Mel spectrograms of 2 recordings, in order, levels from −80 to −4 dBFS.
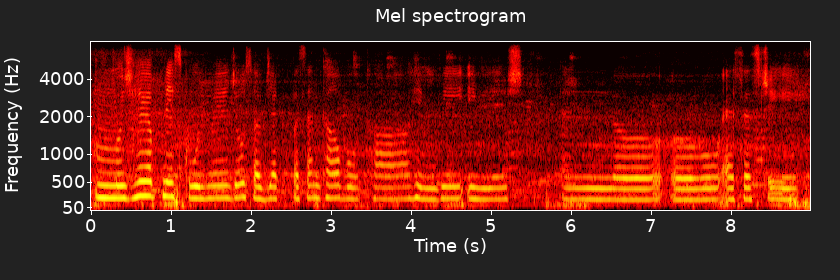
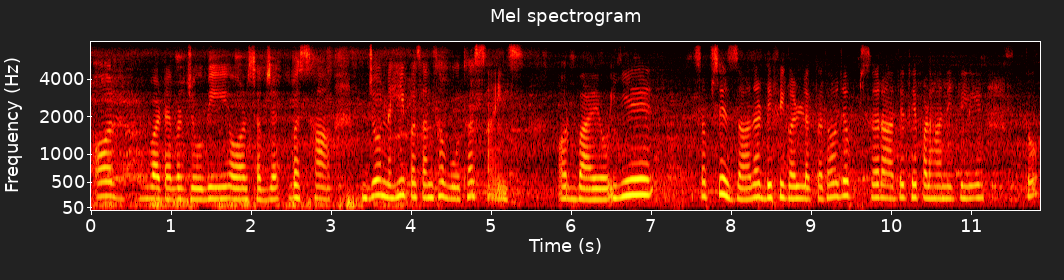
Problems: constant background noise, background conversations at intervals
